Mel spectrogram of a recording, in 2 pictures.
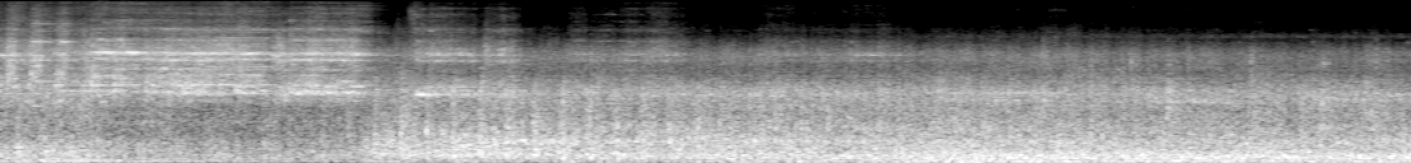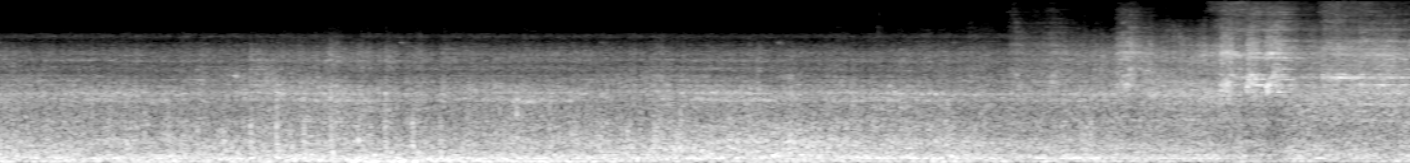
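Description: Freight cars of a long mixed manifest train, tank cars and covered hoppers, rolling past: a steady, loud clatter of steel wheels on the rails. A high-pitched wheel squeal rides on top for the first few seconds and again near the end.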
